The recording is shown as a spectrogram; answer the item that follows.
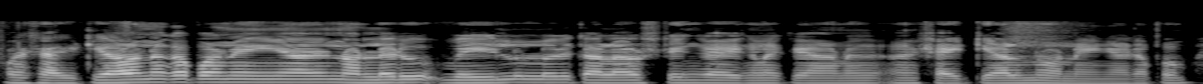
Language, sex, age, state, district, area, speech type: Malayalam, male, 18-30, Kerala, Kozhikode, urban, spontaneous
